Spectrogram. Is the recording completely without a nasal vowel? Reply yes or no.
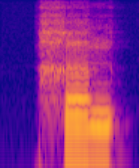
yes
